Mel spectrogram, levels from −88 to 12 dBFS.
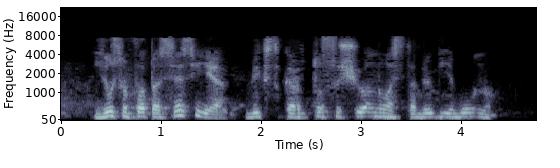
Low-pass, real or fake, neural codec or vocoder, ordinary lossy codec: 7.2 kHz; fake; codec, 16 kHz, 2 kbps, X-Codec, HuBERT features, trained on general audio; AAC, 24 kbps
